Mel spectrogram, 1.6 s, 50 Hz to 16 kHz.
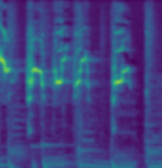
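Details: Shiloh, a 23-year-old pet cockatoo who often sings off-key: four quick, high, wavering squeaky bursts in under two seconds, over a low steady hum that may be music.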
